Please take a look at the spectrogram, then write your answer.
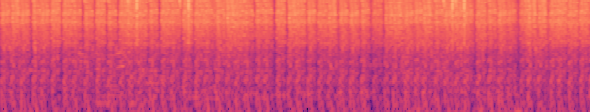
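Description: Dense, continuous automatic gunfire from the VR zombie shooter Arizona Sunshine, loud and sustained with rapid overlapping shots throughout.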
